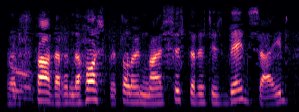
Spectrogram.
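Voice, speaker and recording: A woman's voice: on the low side, fast, lightly acted. An actress playing a kindly, deferential housekeeper in an old radio drama, homely and respectful in her way of talking. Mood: admiring, grateful. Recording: dull, noisy vintage radio recording.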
